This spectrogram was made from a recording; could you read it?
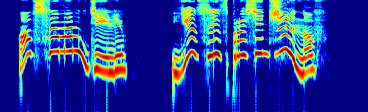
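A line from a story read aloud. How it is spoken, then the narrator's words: Fairy's exclamation. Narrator (Russian): воскликнула фея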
